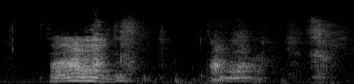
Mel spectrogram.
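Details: Sakura and Taki, two dogs at morning play: a loud voiced growl-bark with clear harmonic tone lasting half a second, a second shorter growl after a pause, then a faint third burst.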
